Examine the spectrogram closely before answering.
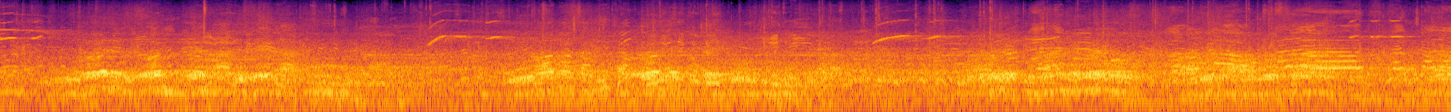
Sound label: dale campeon, chants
